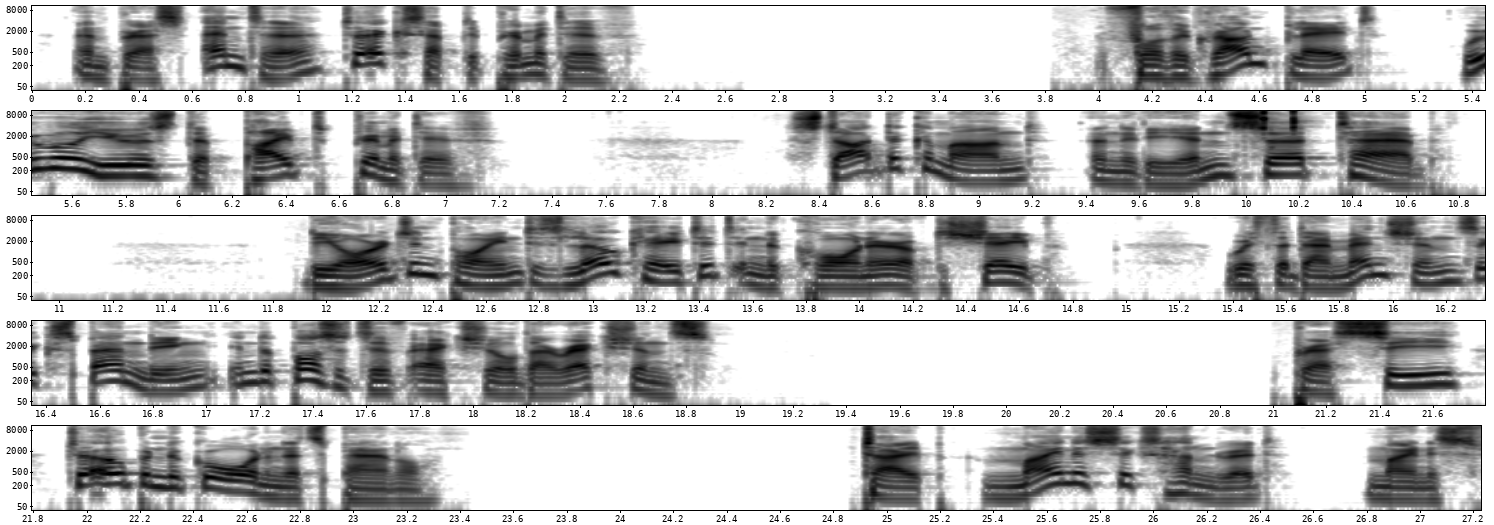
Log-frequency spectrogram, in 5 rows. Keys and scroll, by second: 0.9 Return, 6.2 Escape, 21.9 c, 23.8 Delete, 25.2-27.0 typing.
